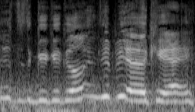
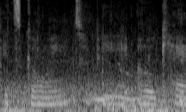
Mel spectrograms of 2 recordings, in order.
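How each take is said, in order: First: Halting, tearful stammer on going; a child trying not to cry, stumbling through it; mock-tearful stuttering repeat. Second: Slow, soft and soothing; slow soothing reassurance, drawn out; reassuring model line. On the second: Shown as a demonstration. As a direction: say it gently, like calming a child. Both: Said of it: "look into my eyes and say".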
